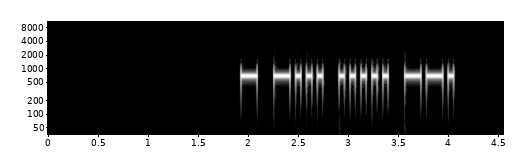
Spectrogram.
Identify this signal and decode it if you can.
Morse code, heard as a keyed tone, about 23 wpm, 700 Hz. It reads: TB5G
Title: DXCC-100 Call Signs - 4 Characters - 22wpm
